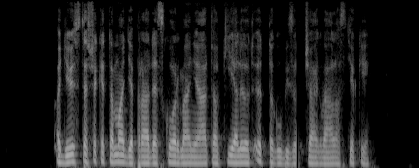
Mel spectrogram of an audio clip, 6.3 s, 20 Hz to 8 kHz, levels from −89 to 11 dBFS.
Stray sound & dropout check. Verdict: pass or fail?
fail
